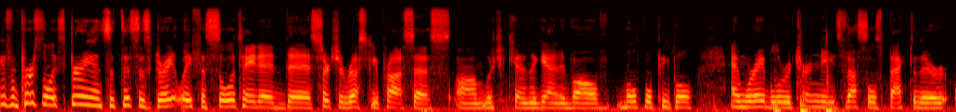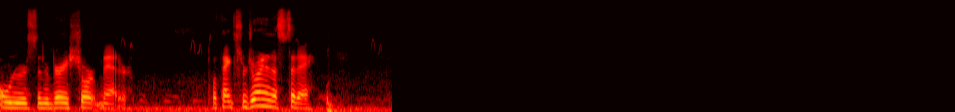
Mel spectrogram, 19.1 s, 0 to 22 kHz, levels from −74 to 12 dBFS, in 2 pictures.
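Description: Nothing technically wrong can be heard anywhere in the audio. No fault appears at any point, so there are no times or causes to give.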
